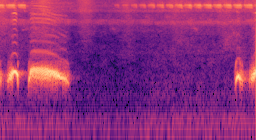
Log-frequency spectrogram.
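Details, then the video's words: Female spotted dove summoning the male with a short hoarse note and a long soft falling coo. A long quiet pause follows, then the next phrase begins with another brief note. "TEKUKUR BETINA MEMANGGIL JANTAN"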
